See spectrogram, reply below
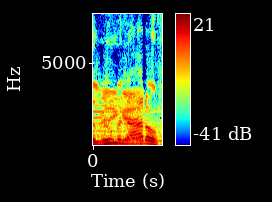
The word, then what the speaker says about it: Luminato: And yeah, the Luminato Festival, we've got to talk about. If I mispronounce it, some people think I'm talking about the Illuminati Festival.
